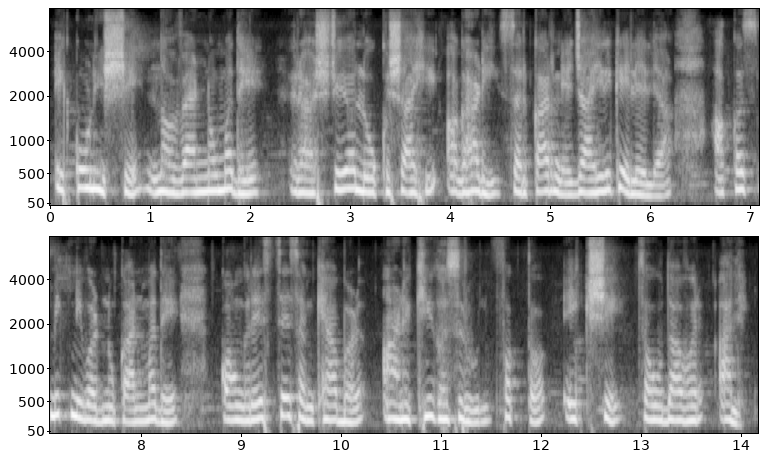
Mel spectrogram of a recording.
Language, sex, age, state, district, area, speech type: Marathi, female, 18-30, Maharashtra, Sangli, urban, read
